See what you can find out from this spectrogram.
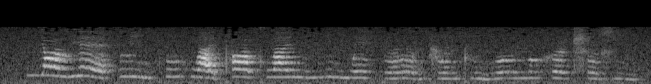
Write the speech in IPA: n̪ j ɑ˥˧ ʊ̯ l j ɛ˥˩ | l ḭ˨˩ n pʰ u˧˥ x w a̰˨˩ ɪ̯ pʰ ɑ˥˩ ʊ̯ kʰ w a˥ ɪ̯ n̪ i˧˥ ŋ i˥˧ n m w e˥˩ ɪ̯ k ɤ˧˥ l ɤ̰˨˩ ŋ ʈ͡ʂ w ə˧˥ n pʰ ḭ˨˩ n j o˥ ʊ̯ n̪ u˥ x ɤ˥ ʈ͡ʂʰ ɤ˥˧ ɕ i˥˩

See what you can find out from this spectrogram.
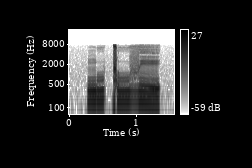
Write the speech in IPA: ŋ u ǁ u v e

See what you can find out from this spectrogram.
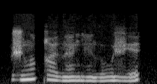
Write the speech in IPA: ʒ ũ q e ð ɛ̃ ɡ ĩ ð u vʲ e

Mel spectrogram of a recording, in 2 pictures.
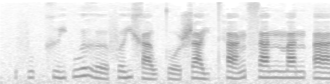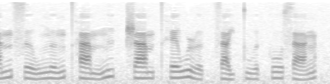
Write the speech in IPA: f u˨˩ t̚ x ɨ˨˩˦ j ʔ u˧˥ ə̯ ɣ əː˨˩ f ə˧˥ j x a˨˩ w t̪ o˨˩˨ ʂ a˨˩ j t̪ʰ a˨˩˦ ŋ s a˧ n m a˧ n ʔ aː˨˩˦ n s əː˨˩˨ w ŋ əː˨˩˦ ŋ t̪ʰ a˨˩ m n ɨ˦˥ t̚ ʂ a˧ m t̪ʰ ɛ˧˥ w ɹ ə˨˩ k̚ s a˨˩ j t̪ u˨˩ ə̯ k o˧ s a˨˩˦ ŋ

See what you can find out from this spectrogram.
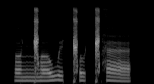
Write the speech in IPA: ʌ ŋ͡ǁ ʌ w ɪ ǁ ʊ ǁʰ æ

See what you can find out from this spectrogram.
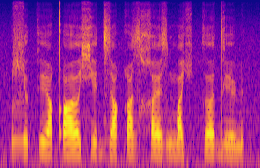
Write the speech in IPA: ɮ ɘ k eː qʼ ɐː ɕ e d͡z ɛ q e z χ ɛ z m a ç k ɐ d e ɳ

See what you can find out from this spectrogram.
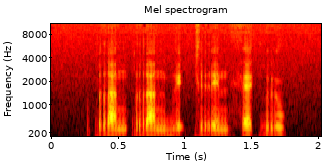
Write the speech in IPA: p r a˩˦ n p r a˨˩ n b e˥˩ ʔ k r e˩˦ n h ɛː˥˩ k̚ r u˥˩ k̚

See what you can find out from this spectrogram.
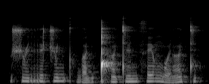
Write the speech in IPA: ʃ ʉ˦ rʲ ə˦ t͡ʃ ʉ˦ nʲ pʰ w ɐ˨ nʲ ǃʰ ə̃˧ tʲ ɐ˦ nʲ θ e˦ ŋʷ e˨ ɾ ə̃˦ tʲ

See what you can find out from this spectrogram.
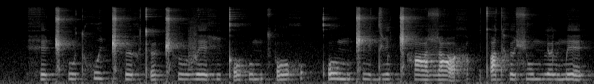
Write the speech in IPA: h e ǁʰ u d xʷ i ǁʰ ø x tʼ ø ǁʰ ɯ v e x i kʼ o x u m t͡sʼ o x | kʼ o m ǁ i d i l ǁʰ ɑ ɮ ɑ x | tʼ ɑ d x ø ɕ u m l ø l m e

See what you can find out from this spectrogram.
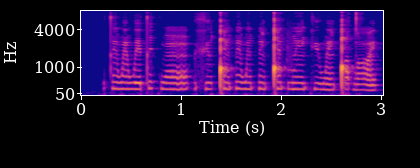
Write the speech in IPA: t̪ ĩ w ẽ w e t̪ i k w õ | xʲ o ǃ ĩ p ĩ w ĩ p ĩ ǃ ĩ p v ĩ kʲ ɯ w ẽ ǃ i dˤ ẽ

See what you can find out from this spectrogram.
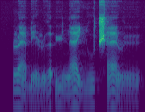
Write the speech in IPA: ɭ æ˦˨ ɓ e˨˩ ɭ ɯ˩˥ ə̯ ʔ y˧˥˧ n æ˧˥˧ ʎ u˦˥ t͡ʃʰ æ˧˥˧ ɹ ø˨˩

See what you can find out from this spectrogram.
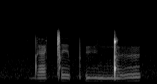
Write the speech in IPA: d æ ǀ e pʼ y ŋ͡ǃ ø

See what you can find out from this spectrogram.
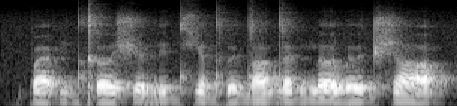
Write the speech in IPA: p æ ʔ i d kʼ ɜ ʃ ɘ r i d ç æ d ʔ ɘ d a d æ d n ɜ l ɘ d ʃ a

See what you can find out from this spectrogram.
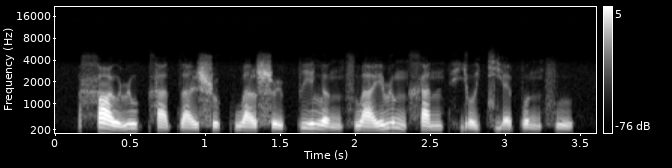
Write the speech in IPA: x ɑ˥˨ ʊ̯ ɻ u˥˨ kʰ ä˨˩ t̪ a˨˦ ɪ̯ ʂ u˨˦ k w ä˨˦ ʂ ɻ̩˨˩ p i˦ l ɤ˨˩ ŋ s w a˨˦ ɪ̯ ɻ ʊ˥˨ ŋ x a˦ n t̪ʰ j o˨ ʊ̯ t͡ɕ j ɛ˨˦ p ɤ˥˨ ŋ f u˥˨

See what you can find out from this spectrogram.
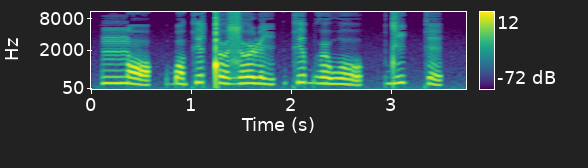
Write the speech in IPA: nː ɔ | ɓ ɔ kʲ ə ǃ ə˞ z ə˞ ɭ i | kʲ ə bʱ ə˞ w o | d i kː e

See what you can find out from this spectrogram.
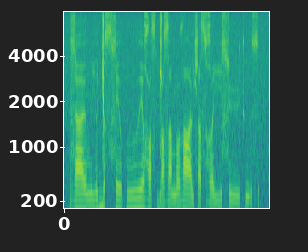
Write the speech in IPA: ɮ aː ə̯ m i ʊ̯ ɟ ɔ s ɬ e ʊ̯ p uː ɪ̯ ʁʷ a sˤ ɟ ɔ zˤ e m u ðˤ aː ʊ̯ ç i sˤ ʁʷ iː ɬ ʉː t͡ʃ ɲ u s

